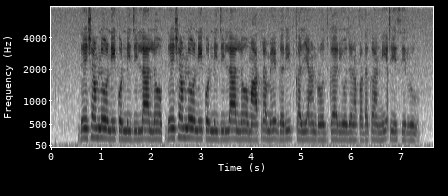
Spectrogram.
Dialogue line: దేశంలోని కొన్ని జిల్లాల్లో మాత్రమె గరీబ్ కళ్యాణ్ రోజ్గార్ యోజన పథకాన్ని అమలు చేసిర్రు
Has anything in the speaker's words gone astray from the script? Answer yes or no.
yes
